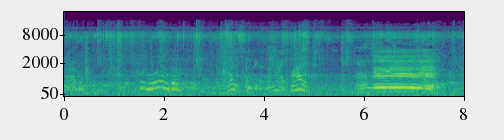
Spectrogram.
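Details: Cattle at karapan sapi bull-race training on the Asemanis field, with the Dracula Sakti team present. Human voices come first, then a single loud, steady, low moo lasting over a second, over background chatter.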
